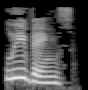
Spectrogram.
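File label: "leavings", British English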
